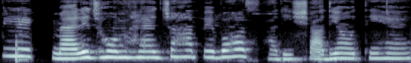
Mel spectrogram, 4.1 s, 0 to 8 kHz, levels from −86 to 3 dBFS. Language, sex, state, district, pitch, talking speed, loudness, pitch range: Hindi, female, Uttar Pradesh, Muzaffarnagar, 280 Hz, 175 wpm, -17 LUFS, 235-300 Hz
